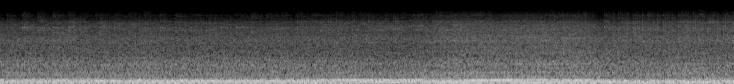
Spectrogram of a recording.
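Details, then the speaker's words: Barn-find VW Beetle, sat 40 years, running after sorting its accelerator cable: steady, even flat-four drone with no knocks or misses, drives great. "So we've had a drive in this car now, and it seems to drive great."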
